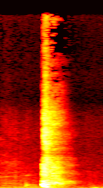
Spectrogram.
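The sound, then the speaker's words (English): A single sharp throat clearing by a person with a cough, a brief rough burst lasting about half a second, with no talking around it. “I'm gonna just I'm gonna clear my throat.”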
